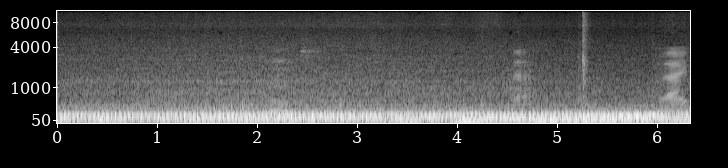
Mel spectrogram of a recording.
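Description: A 2011 Honda Civic FD 1.8 manual with a Pacific exhaust drives around a park, its deep steady exhaust rumble droning loudly throughout the cabin, with a few brief clicks and chimes near the end.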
